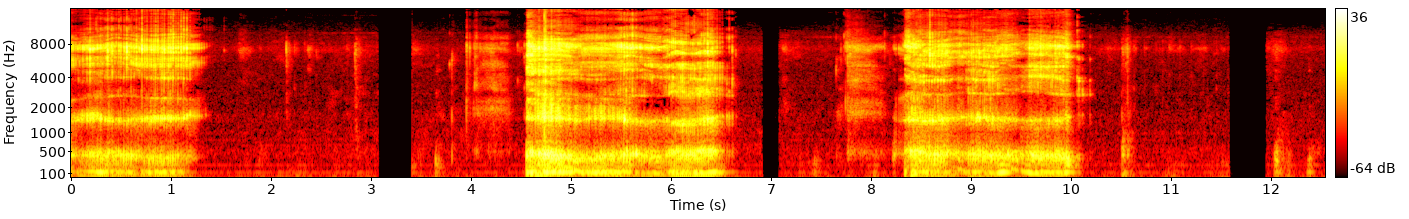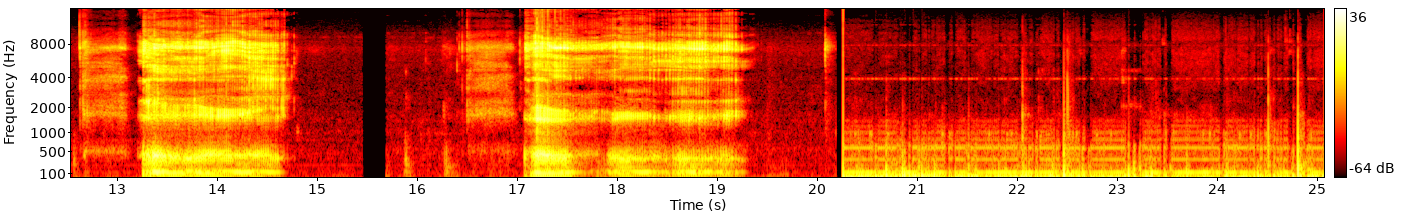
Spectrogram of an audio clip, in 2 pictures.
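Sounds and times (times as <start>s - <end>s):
woman burping: 8.3s - 10.1s.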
